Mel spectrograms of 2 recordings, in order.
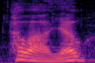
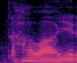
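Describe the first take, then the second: First: Lilting Welsh accent, rising at the end. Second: Said in the usual way. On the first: Shown as a demonstration. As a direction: answer in a Welsh accent, pitched up. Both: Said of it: "how are you in Welsh".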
